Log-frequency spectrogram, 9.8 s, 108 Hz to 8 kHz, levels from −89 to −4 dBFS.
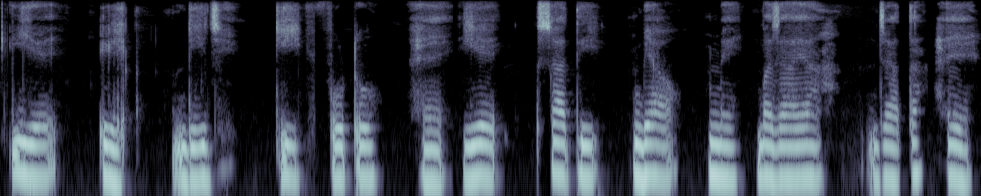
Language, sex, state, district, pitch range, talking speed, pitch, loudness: Hindi, male, Uttar Pradesh, Hamirpur, 160-170 Hz, 85 wpm, 160 Hz, -28 LUFS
